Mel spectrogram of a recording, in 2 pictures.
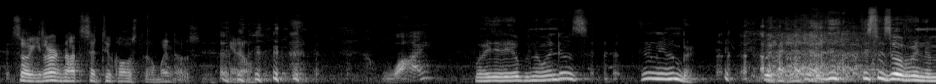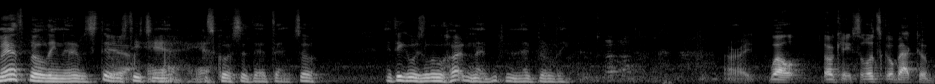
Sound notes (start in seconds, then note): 7.2 audience laughs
